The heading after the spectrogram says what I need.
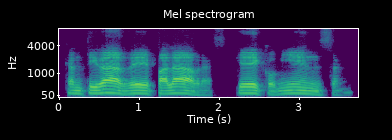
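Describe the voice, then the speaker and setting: Male programming teacher, unhurried delivery, methodical, keeps checking in with the class. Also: on the low side, lo-fi sound. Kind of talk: recorded class walking through code.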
